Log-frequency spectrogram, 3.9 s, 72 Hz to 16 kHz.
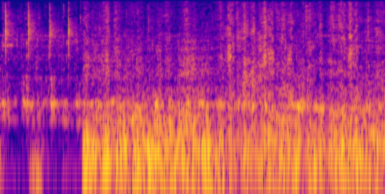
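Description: Water runs steadily into a pot to be boiled for coffee, a little before 4 a.m., a continuous rushing pour that starts after a brief quiet moment and keeps going without pause. No one speaks.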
